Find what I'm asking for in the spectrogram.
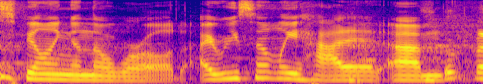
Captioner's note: everyone laughs happily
